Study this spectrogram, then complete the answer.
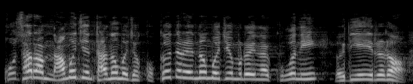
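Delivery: ordinary delivery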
